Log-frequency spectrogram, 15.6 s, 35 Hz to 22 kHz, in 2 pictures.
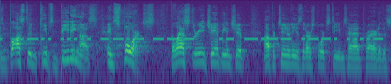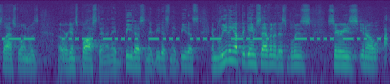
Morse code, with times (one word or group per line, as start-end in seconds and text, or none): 0.0-3.9 …
4.4-8.5 AYP4W
9.1-13.2 V6BVC
13.7-15.6 …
